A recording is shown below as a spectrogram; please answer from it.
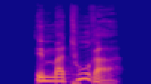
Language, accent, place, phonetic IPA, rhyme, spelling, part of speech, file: German, Germany, Berlin, [ɪmaˈtuːʁɐ], -uːʁɐ, immaturer, adjective, De-immaturer.ogg
- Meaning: inflection of immatur: 1. strong/mixed nominative masculine singular 2. strong genitive/dative feminine singular 3. strong genitive plural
